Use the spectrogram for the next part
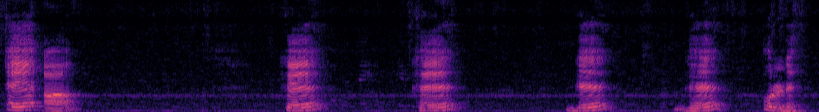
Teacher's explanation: तो कंठ से सीधी ध्वनि बाहर आ रही है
